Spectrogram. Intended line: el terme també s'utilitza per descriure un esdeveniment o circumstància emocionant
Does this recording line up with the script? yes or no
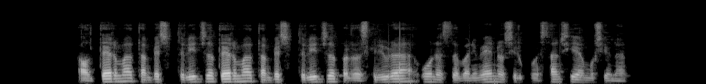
no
